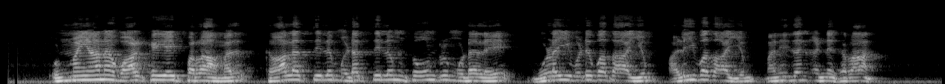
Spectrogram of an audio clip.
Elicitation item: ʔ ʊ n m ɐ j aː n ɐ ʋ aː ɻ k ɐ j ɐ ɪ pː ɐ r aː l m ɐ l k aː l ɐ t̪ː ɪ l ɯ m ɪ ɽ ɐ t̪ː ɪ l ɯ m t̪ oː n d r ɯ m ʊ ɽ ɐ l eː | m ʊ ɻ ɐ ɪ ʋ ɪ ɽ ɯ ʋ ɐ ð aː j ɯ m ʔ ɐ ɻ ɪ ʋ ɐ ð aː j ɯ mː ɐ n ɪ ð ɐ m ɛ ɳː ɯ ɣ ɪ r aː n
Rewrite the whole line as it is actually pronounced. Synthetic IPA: ʔ ʊ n m ɐ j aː n ɐ ʋ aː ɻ k ɐ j ɐ ɪ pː ɐ r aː m ɐ l k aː l ɐ t̪ː ɪ l ɯ m ɪ ɽ ɐ t̪ː ɪ l ɯ m t̪ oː n d r ɯ m ʊ ɽ ɐ l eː | m ʊ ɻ ɐ ɪ ʋ ɪ ɽ ɯ ʋ ɐ ð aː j ɯ m ʔ ɐ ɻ ɪ ʋ ɐ ð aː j ɯ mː ɐ n ɪ ð ɐ n ɛ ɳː ɯ ɣ ɪ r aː n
